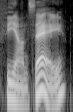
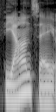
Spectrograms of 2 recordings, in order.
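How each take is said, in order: First: The stress falls on the last syllable. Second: The stress falls before the last syllable. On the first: "emphasize the last syllable" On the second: "you can emphasize the on fiance"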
